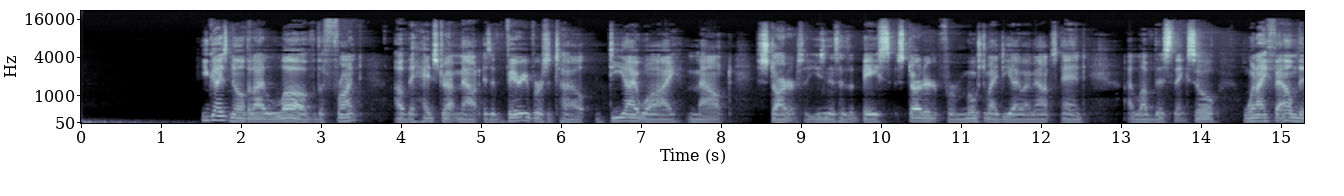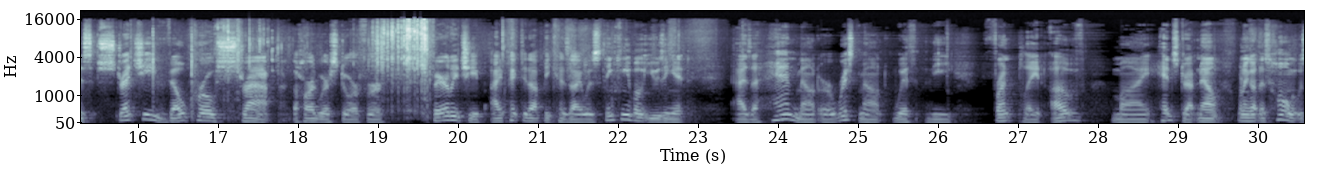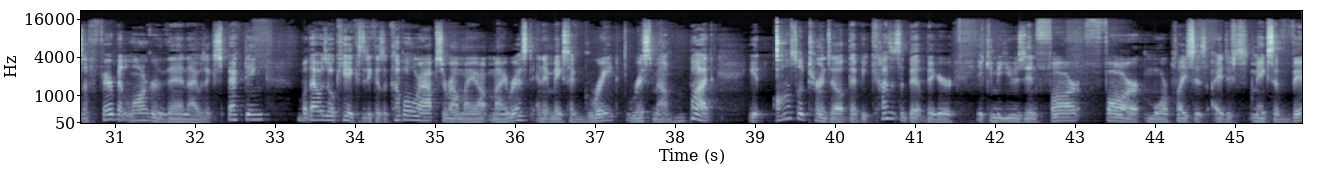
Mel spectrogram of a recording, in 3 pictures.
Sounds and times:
Speech: 1.5s - 45.8s.

